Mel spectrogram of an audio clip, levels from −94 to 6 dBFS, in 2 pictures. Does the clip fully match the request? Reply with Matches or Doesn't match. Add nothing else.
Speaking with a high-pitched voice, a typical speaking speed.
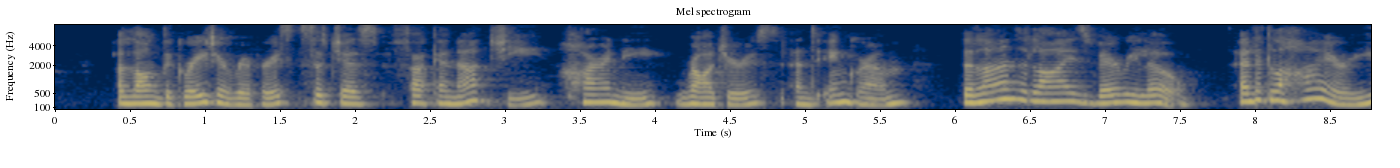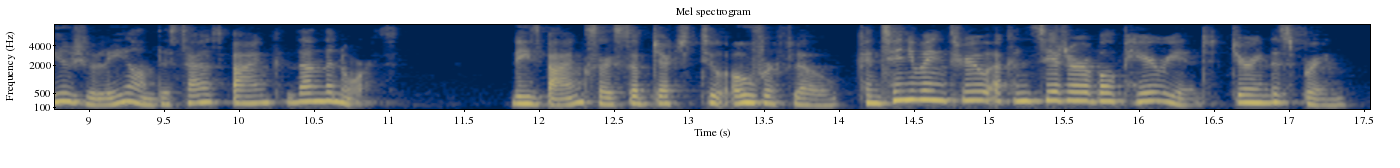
Matches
